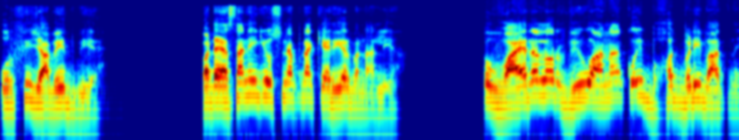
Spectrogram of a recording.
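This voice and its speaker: A man speaks at a high pitch with very wide pitch swings. Long, frequent pauses break up his speech. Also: fairly slow pace. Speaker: maths teacher. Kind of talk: online class lecture. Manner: loud, shouting; animated.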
